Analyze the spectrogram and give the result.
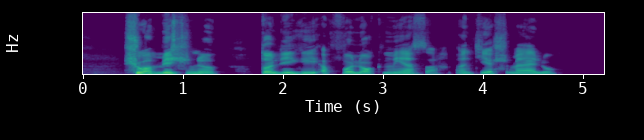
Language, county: Lithuanian, Vilnius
